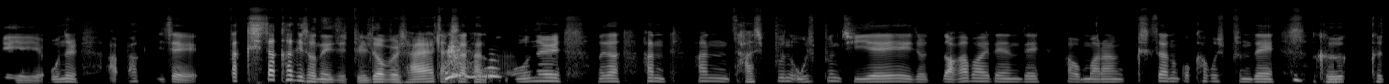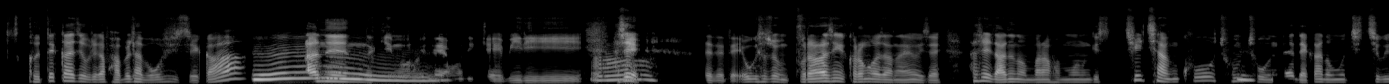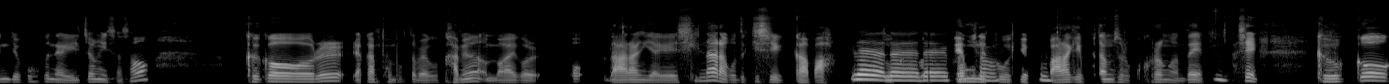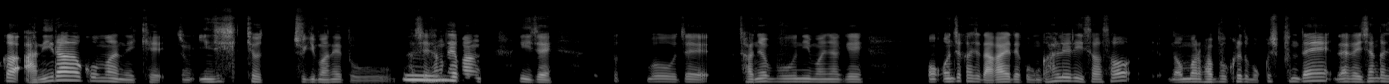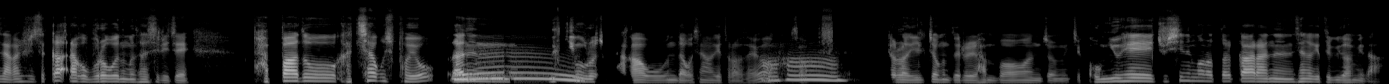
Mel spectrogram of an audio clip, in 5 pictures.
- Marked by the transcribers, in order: laugh; drawn out: "음"; other background noise
- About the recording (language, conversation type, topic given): Korean, advice, 사적 시간을 실용적으로 보호하려면 어디서부터 어떻게 시작하면 좋을까요?
- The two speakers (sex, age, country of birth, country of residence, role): female, 35-39, South Korea, France, user; male, 25-29, South Korea, South Korea, advisor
